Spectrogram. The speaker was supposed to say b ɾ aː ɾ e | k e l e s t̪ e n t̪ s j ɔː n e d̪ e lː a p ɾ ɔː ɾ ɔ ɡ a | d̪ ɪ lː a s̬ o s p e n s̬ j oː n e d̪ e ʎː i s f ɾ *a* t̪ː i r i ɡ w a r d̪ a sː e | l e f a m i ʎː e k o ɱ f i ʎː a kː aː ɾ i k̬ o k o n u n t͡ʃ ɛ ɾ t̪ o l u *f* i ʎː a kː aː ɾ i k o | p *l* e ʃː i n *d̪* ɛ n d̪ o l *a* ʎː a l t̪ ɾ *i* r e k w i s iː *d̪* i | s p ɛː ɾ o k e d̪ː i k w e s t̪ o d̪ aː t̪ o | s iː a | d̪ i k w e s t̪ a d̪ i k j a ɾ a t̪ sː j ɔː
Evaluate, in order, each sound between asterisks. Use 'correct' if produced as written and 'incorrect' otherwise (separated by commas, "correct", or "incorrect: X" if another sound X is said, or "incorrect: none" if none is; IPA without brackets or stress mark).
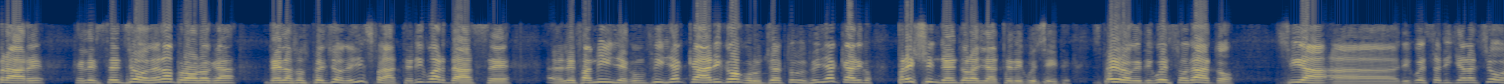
correct, correct, incorrect: ɾ, correct, correct, correct, incorrect: t̪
